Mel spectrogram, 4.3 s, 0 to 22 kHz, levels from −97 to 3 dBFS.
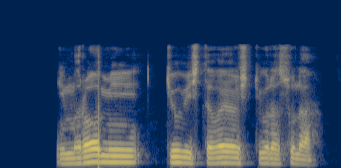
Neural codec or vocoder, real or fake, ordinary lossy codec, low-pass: autoencoder, 48 kHz, 128 numbers a frame, DAC-VAE, trained on Japanese speech; fake; AAC, 48 kbps; 7.2 kHz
